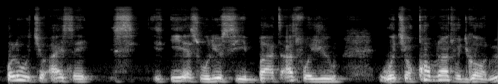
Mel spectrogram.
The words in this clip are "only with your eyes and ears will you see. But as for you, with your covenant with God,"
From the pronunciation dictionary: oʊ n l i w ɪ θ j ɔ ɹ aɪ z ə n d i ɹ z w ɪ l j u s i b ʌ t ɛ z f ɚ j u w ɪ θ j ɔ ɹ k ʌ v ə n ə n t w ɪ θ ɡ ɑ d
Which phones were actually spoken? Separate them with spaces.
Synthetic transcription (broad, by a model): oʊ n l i w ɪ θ j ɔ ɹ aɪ s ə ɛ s w ɪ l j u s i b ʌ t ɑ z f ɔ j u w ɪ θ j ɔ k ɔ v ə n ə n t w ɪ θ ɡ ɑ d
